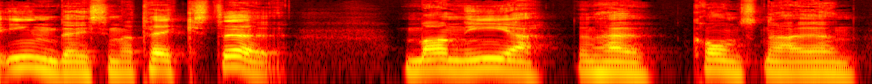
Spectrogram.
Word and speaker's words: Manet: Men Manet, det är ju rätt uttalat i alla fall.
